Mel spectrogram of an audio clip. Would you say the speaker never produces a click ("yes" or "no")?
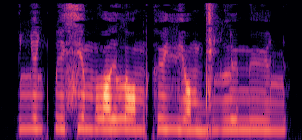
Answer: yes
